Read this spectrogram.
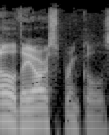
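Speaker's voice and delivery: flat, unhappy tone with no joy at all. Retelling eating ice cream during a story, retold in an unhappy tone. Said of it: "but not like in a happy tone".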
